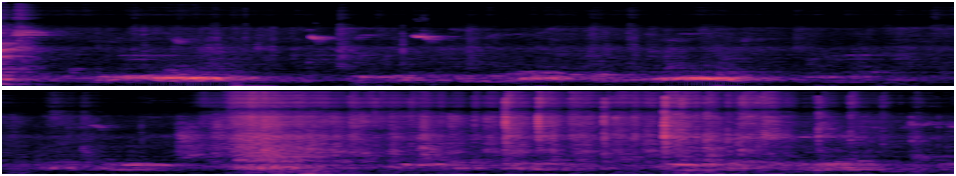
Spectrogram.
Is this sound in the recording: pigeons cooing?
yes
